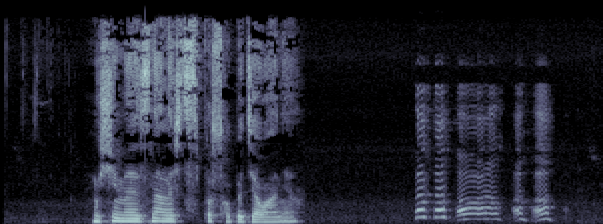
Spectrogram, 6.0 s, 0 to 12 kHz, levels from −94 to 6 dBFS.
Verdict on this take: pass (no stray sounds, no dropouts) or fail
fail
